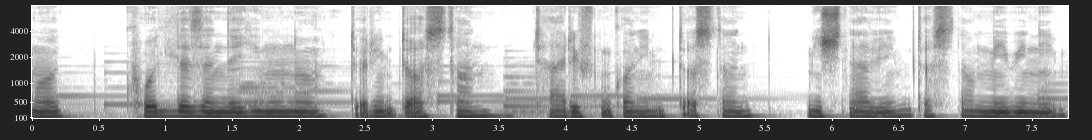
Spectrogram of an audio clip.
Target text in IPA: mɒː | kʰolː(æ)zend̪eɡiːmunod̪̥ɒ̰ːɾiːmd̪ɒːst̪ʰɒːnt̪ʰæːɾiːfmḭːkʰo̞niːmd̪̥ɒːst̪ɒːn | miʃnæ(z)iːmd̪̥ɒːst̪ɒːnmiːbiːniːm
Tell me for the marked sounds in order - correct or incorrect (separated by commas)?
incorrect, incorrect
